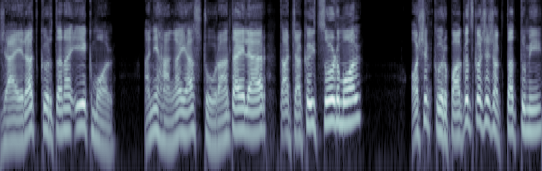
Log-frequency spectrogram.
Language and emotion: Goan Konkani, angry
